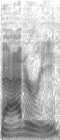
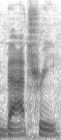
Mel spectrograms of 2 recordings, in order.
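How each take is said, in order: First: The syllables are said clearly and separately. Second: The syllables are slurred together into fewer beats. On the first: "the syllables are nicely separated" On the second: "so we kind of slur it together"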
